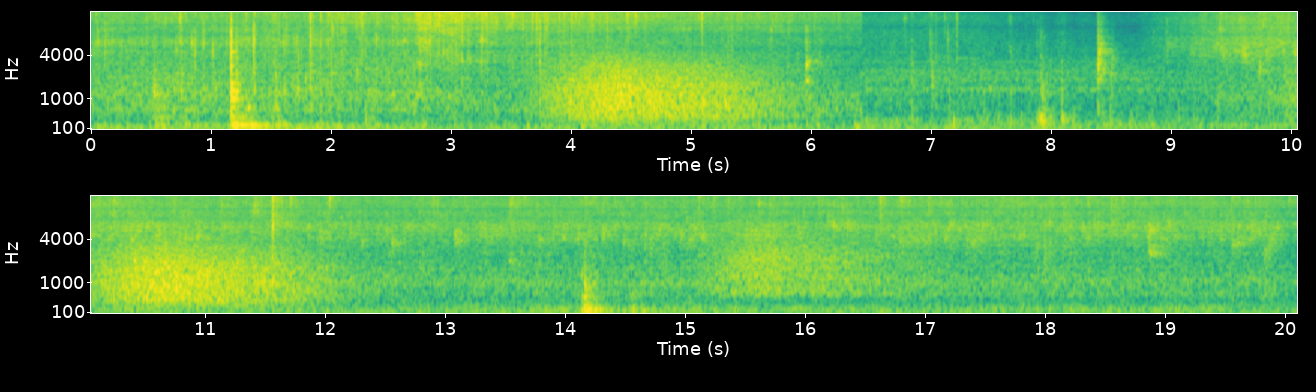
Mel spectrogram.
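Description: Breaded pork chop shallow-frying in oil in a stainless steel pan: a steady sizzle that swells and eases every few seconds, with a few sharp clicks.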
